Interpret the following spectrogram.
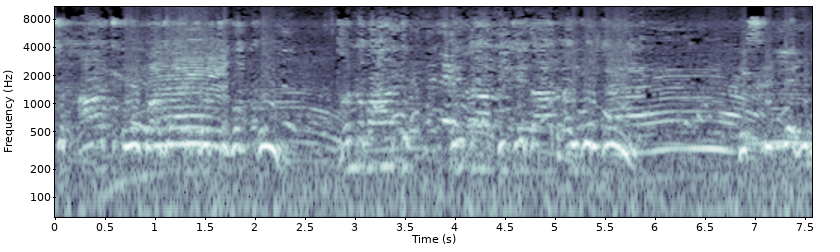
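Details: Friesian and crossbred bulls and calves at Raniganj cattle market, Dinajpur, on 7 November 2024: several overlapping drawn-out moos and bawls, some rising then falling, one after another, over steady crowd chatter.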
